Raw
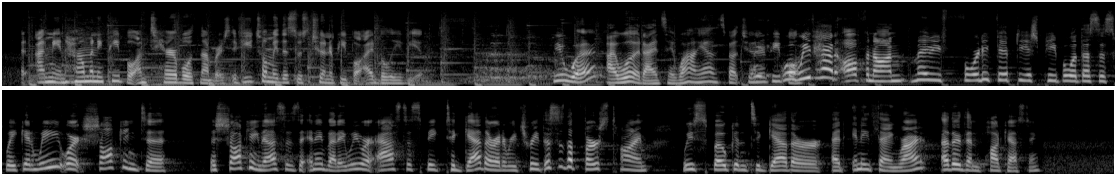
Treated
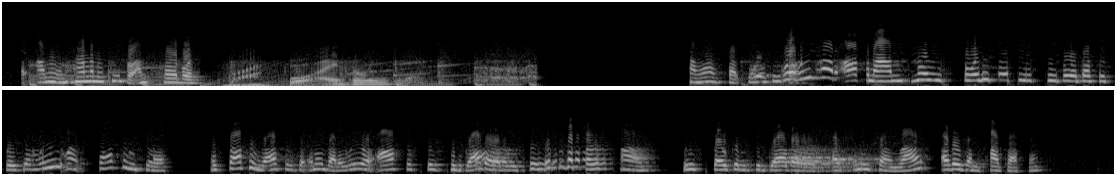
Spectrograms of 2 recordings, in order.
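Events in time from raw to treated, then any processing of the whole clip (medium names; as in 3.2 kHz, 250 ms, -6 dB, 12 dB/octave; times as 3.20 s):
1.98 s: tape start 2.79 s
5.35–6.88 s: mute
7.90–8.66 s: bass shelf 460 Hz -11.5 dB
9.87–13.24 s: step-sequenced notch 5.4 Hz 310–6400 Hz
15.47–18.00 s: thinning echo 71 ms, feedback 33%, high-pass 210 Hz, level -8.5 dB
18.81–19.50 s: reverb throw, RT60 1.8 s, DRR 5 dB
whole clip: Chebyshev low-pass 1.2 kHz, order 8; hum notches 50/100/150/200/250/300/350/400/450 Hz; waveshaping leveller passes 2; trim -6.5 dB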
